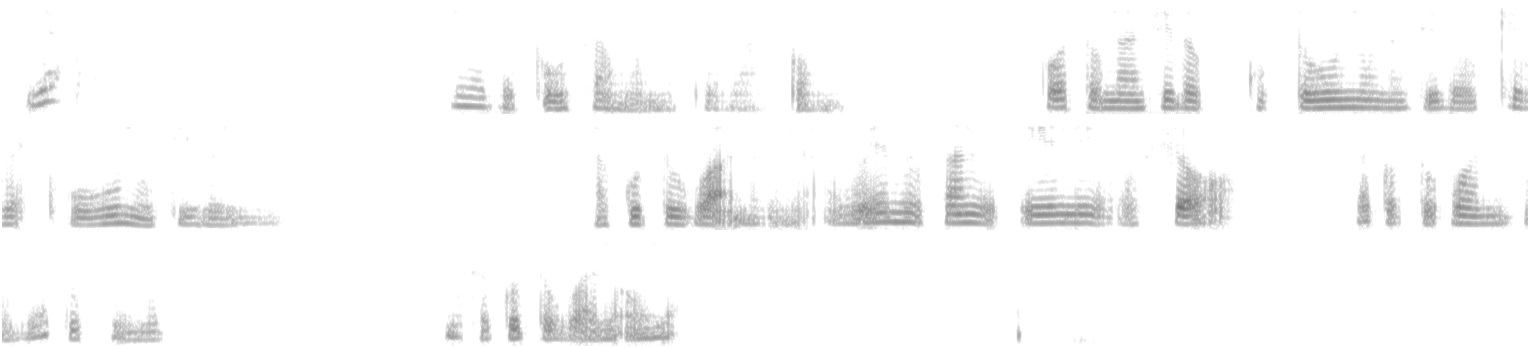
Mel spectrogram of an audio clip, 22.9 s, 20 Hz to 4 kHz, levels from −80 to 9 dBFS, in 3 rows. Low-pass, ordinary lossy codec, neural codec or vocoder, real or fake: 3.6 kHz; none; codec, 16 kHz, 0.4 kbps, LongCat-Audio-Codec; fake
